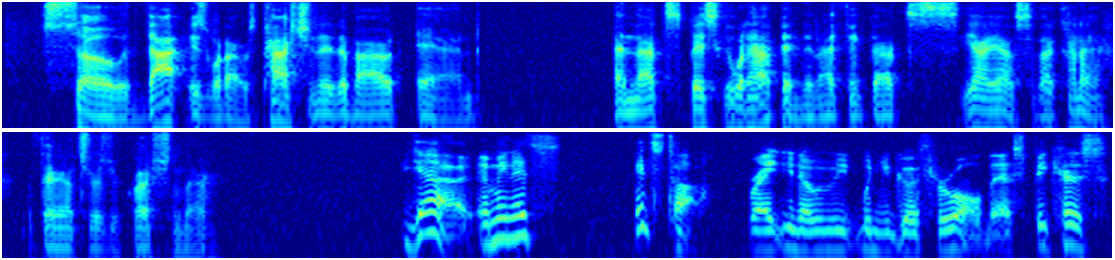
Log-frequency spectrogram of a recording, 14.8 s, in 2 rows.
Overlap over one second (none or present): none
